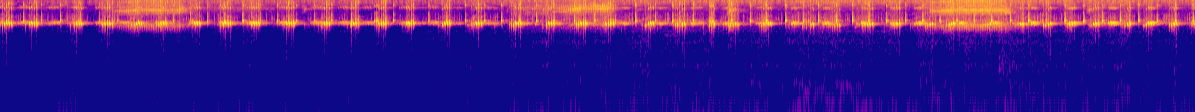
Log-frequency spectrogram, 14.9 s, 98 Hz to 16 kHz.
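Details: Two-spotted crickets at Tama Zoological Park in Japan, recorded 29 September 2015, with two distinct call types; a long run of rapid, loud high chirps, several per second, with brief buzzier overlapping trills from another cricket.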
